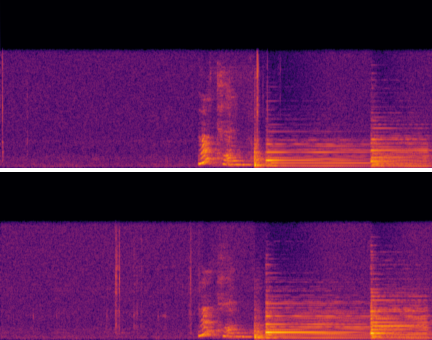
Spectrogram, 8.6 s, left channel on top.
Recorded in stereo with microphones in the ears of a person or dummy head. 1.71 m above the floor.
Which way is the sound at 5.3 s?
65° right (ahead or behind).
